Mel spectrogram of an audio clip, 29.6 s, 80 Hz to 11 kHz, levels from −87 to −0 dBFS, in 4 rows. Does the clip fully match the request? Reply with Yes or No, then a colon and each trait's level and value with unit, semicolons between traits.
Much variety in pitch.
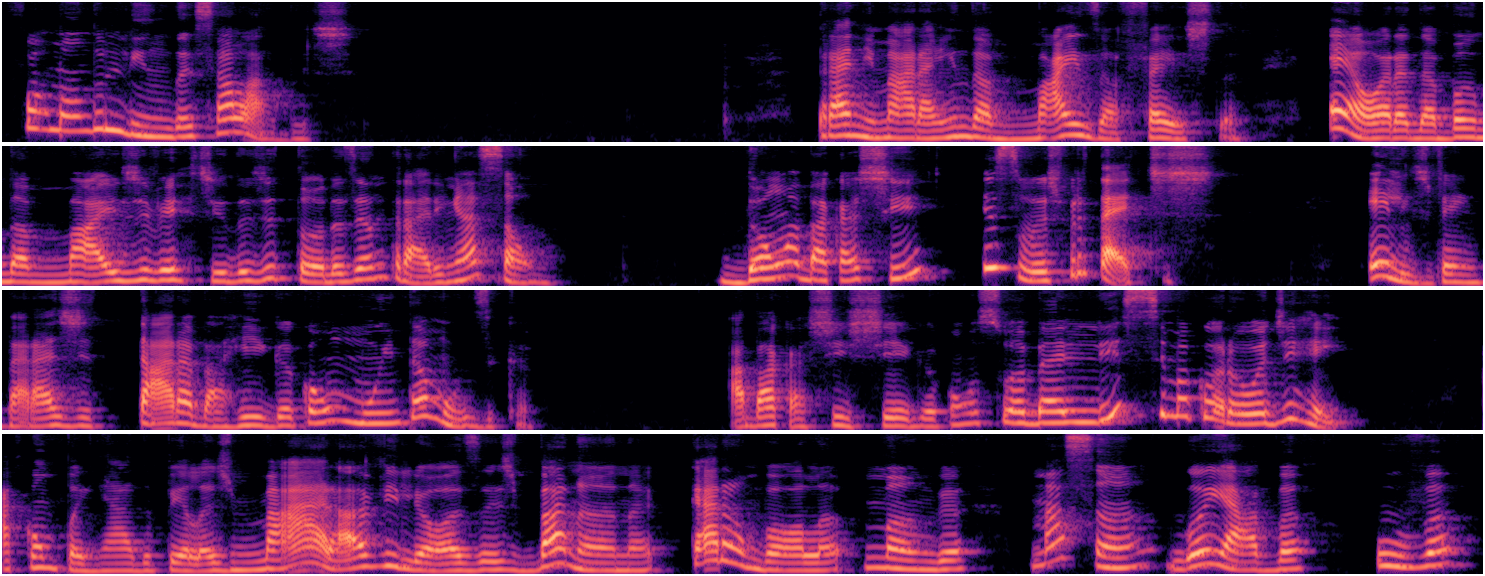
Yes: wide, 5.9 semitones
